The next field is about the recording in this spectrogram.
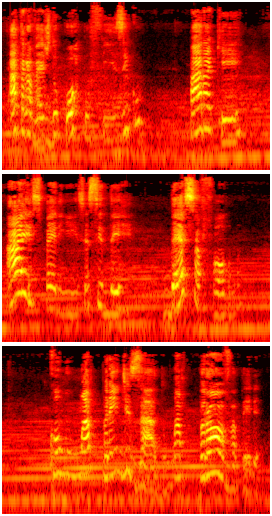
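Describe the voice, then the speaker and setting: Higher-voiced Bahian woman leading study. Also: a bit bright. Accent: Bahian Brazilian Portuguese. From Bahia, Brazil. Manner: reads a question aloud, then explains it at length in her own words. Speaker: study group leader. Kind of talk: teaching a spiritist study group.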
